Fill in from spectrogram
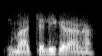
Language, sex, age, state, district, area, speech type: Punjabi, male, 18-30, Punjab, Ludhiana, rural, conversation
